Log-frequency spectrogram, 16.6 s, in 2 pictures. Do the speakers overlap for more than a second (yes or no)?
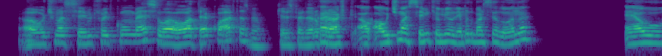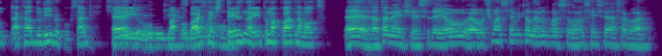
yes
